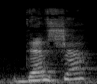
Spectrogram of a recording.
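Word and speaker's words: dvesha: This is so hard to pronounce because it's D-V-E-S-H-A. Devsha, or anger, is one of the three poisons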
